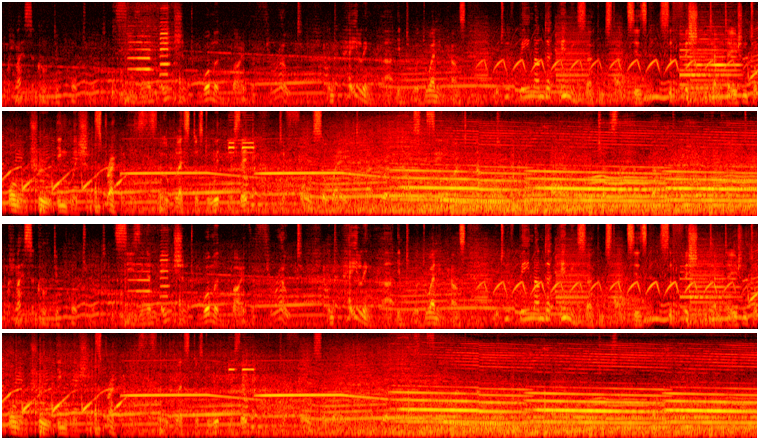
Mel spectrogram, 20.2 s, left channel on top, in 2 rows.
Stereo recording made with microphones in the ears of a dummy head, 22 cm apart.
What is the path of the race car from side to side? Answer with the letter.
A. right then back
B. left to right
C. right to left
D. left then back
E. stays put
C.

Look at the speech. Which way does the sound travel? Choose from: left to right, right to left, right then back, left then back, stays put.
right to left.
